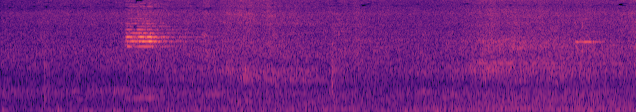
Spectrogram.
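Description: A Mitsubishi Xpander keyless alarm gives one short siren chirp on locking, a brief, moderately loud electronic beep outdoors. Steady traffic or road noise continues around it.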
